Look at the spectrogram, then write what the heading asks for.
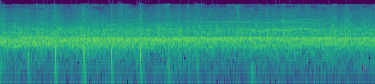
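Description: Applause from a small crowd, a steady wash of clapping with a few louder individual claps standing out near the start, moderately loud and continuous.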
